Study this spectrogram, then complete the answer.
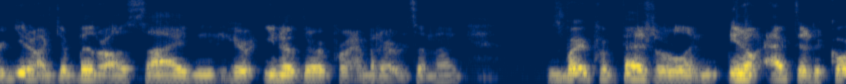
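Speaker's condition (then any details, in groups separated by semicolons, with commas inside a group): Friedreich's ataxia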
